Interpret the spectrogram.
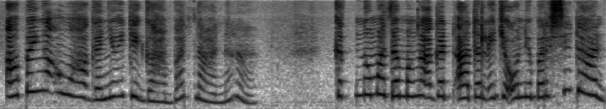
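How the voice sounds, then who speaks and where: Very high-pitched, worried young woman. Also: lively intonation, normal speed, no room sound. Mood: earnest, explaining. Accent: Ilocano. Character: worried, respectful young woman, loyal friend. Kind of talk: Ilocano radio drama acting.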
